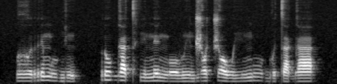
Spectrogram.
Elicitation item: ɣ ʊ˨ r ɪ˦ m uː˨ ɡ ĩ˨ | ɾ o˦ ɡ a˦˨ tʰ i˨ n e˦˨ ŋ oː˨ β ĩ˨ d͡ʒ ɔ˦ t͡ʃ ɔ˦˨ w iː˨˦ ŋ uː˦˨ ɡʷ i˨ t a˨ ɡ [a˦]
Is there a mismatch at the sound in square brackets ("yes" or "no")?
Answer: no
